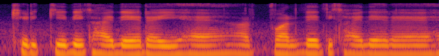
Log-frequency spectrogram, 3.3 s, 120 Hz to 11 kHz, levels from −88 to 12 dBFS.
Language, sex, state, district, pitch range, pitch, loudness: Hindi, male, Himachal Pradesh, Shimla, 145-150 Hz, 145 Hz, -17 LUFS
